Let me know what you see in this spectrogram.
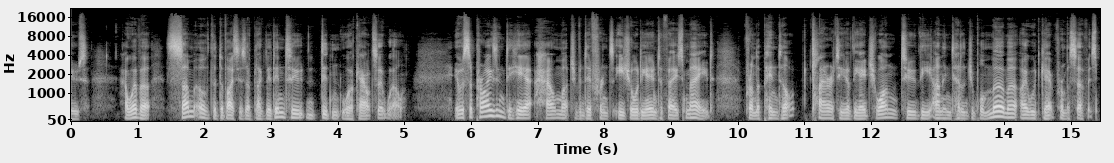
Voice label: Antlion ModMic Wireless Test Sample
